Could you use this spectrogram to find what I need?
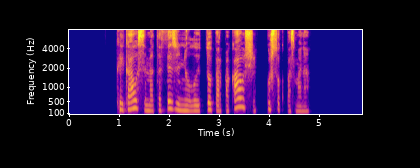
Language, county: Lithuanian, Vilnius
